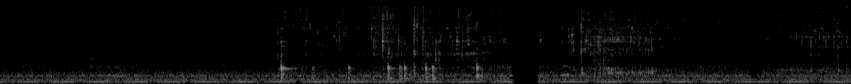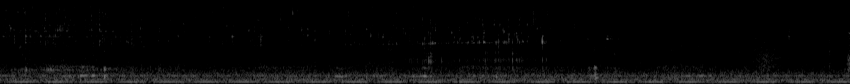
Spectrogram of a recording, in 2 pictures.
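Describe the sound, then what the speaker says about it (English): Liquid is poured gently into a jar for a protection ritual, a faint, soft trickle and splash over a steady low hum, with no talk. "I'm just going to gently pour it in"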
